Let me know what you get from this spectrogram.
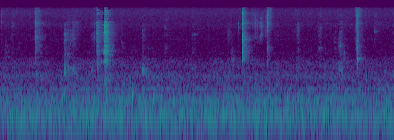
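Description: Faint chewing and mouth clicks of someone eating rice and roasted salmon by hand: a handful of short, sharp smacks spread irregularly over a steady low hum.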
